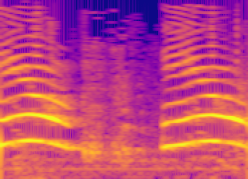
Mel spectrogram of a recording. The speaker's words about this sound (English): But so it was just evening, so all the birds were singing. Huh? Peacock was calling.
